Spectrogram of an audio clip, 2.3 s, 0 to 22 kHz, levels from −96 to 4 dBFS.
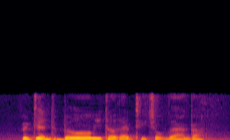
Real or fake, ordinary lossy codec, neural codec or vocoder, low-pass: fake; none; codec, 16 kHz, 1.1 kbps, Voila-Tokenizer; 7.2 kHz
